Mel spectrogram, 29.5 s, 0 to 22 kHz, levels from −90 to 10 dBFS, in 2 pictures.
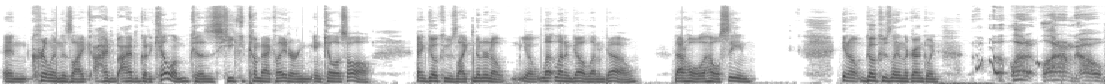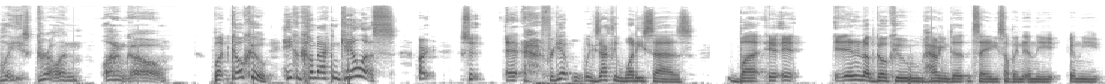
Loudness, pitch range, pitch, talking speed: -27 LUFS, 125-170 Hz, 140 Hz, 185 wpm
